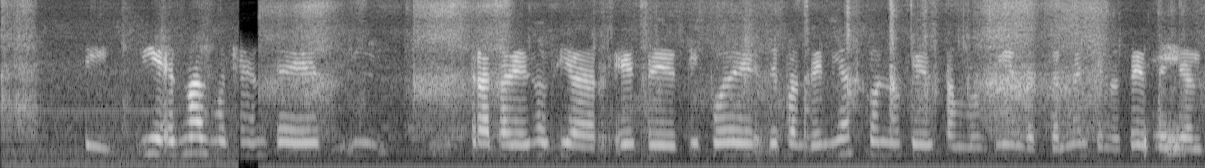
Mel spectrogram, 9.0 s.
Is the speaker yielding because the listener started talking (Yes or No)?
No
